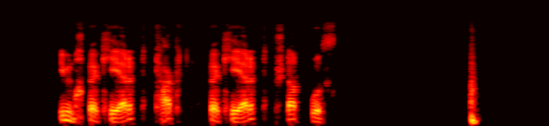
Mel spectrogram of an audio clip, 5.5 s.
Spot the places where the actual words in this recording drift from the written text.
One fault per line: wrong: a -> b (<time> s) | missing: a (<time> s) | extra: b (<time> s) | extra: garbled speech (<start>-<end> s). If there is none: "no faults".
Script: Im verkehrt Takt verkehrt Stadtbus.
no faults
